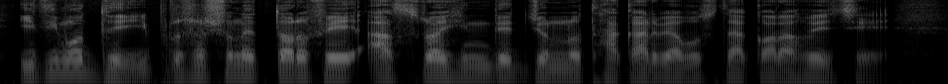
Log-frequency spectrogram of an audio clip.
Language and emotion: Bengali, neutral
